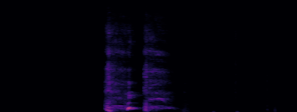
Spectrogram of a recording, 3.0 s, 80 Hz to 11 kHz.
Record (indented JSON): {
  "cough_length": "3.0 s",
  "cough_amplitude": 16123,
  "cough_signal_mean_std_ratio": 0.29,
  "survey_phase": "beta (2021-08-13 to 2022-03-07)",
  "age": "45-64",
  "gender": "Female",
  "wearing_mask": "No",
  "symptom_cough_any": true,
  "symptom_shortness_of_breath": true,
  "symptom_sore_throat": true,
  "symptom_fever_high_temperature": true,
  "symptom_change_to_sense_of_smell_or_taste": true,
  "symptom_loss_of_taste": true,
  "symptom_onset": "3 days",
  "smoker_status": "Never smoked",
  "respiratory_condition_asthma": true,
  "respiratory_condition_other": false,
  "recruitment_source": "Test and Trace",
  "submission_delay": "1 day",
  "covid_test_result": "Positive",
  "covid_test_method": "LAMP"
}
